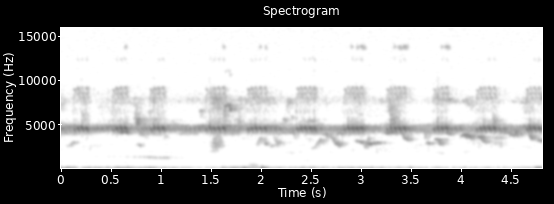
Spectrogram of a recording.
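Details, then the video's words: Night crickets by a sunflower field keep up a continuous high, finely pulsed trill, with scattered faint higher chirps and a low background hum. "Nice Sunflower Field with Crickets Sound Effect"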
